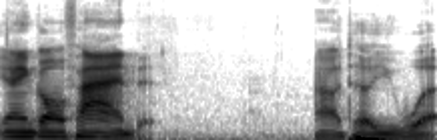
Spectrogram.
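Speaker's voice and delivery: put-on tough urban street girl voice. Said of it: "I know I sound like one".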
